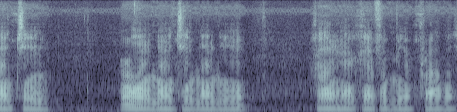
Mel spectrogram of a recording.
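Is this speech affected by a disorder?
Yes: lou Gehrig's disease; onset index finger.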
